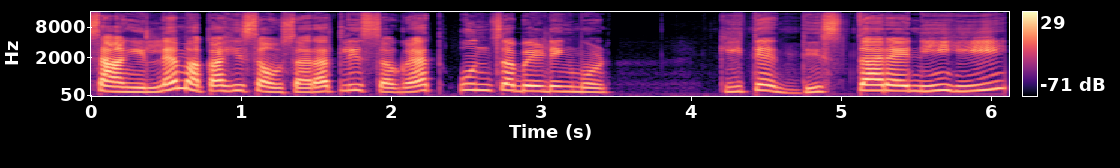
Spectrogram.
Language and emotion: Goan Konkani, surprised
